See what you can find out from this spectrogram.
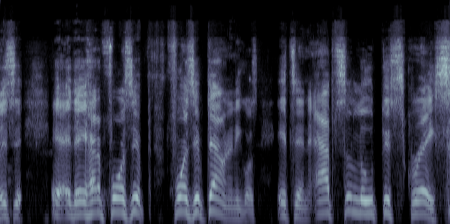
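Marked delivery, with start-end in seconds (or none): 2.8-4.5 put-on Australian accent, outraged, slow and deliberate. Quoting a man reacting to the scorecards: put-on australian accent. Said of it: "the very same way as Ozzy says it".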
